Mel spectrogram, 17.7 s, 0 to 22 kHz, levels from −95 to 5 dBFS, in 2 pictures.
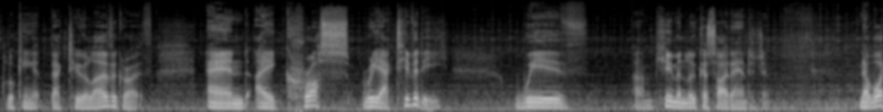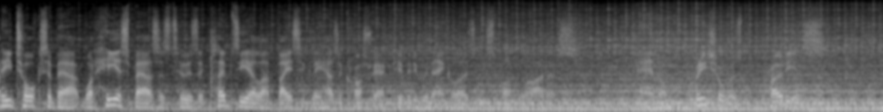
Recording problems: traffic noise; loud; throughout; 1 dB below the speech

